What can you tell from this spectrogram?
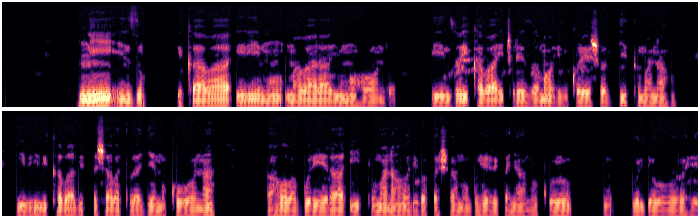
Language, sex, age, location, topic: Kinyarwanda, male, 18-24, Nyagatare, finance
